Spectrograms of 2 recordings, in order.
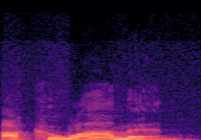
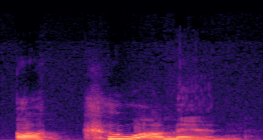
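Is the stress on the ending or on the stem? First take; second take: ending; stem. First: The stress falls on the ending, not the stem. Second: The stress falls on the stem's last syllable. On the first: The speaker calls it wrong. "It will never go akuamen" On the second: The speaker calls it right. "the accent will always go on the last syllable of the stem"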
